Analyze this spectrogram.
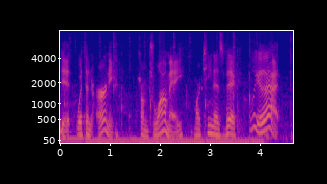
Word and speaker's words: Jaume: Can we get some clarification on how to pronounce this guy's name? Jaume.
